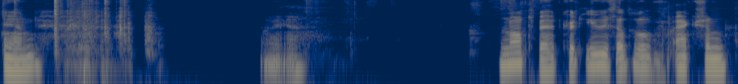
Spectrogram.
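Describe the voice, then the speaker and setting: Over some background noise, a man with a fairly low, creaky voice hosts a casual unboxing video. He rambles and thinks out loud while showing an item.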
